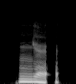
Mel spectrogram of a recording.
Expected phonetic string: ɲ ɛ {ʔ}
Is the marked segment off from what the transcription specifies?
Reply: no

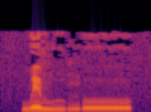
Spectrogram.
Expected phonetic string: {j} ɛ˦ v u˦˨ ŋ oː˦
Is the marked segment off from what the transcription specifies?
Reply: yes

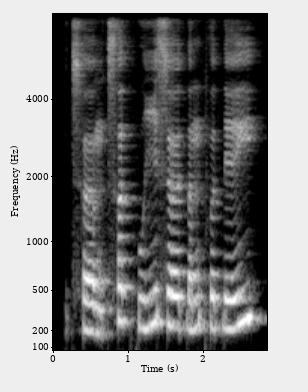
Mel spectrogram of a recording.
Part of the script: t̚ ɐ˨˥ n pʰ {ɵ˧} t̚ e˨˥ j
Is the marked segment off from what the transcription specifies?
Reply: no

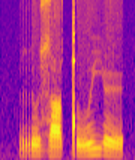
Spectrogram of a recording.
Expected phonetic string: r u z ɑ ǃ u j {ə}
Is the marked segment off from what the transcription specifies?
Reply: yes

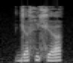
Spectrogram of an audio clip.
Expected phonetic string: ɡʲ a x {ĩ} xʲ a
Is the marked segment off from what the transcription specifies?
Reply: yes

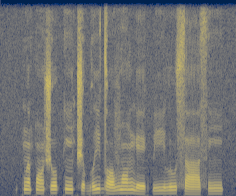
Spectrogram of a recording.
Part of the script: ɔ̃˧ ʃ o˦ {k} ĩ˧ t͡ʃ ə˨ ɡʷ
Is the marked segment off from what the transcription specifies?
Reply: no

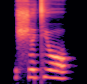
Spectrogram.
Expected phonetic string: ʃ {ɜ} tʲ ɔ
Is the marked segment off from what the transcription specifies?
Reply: no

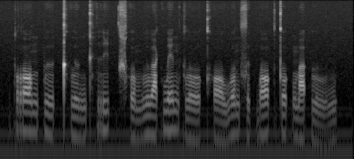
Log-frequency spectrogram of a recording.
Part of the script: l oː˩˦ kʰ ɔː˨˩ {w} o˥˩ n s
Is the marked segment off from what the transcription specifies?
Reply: no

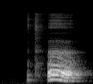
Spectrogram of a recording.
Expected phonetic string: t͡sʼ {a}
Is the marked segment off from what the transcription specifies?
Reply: yes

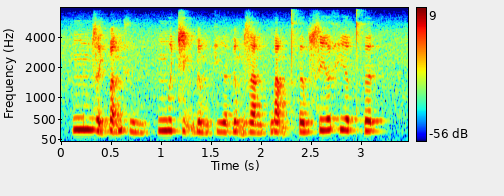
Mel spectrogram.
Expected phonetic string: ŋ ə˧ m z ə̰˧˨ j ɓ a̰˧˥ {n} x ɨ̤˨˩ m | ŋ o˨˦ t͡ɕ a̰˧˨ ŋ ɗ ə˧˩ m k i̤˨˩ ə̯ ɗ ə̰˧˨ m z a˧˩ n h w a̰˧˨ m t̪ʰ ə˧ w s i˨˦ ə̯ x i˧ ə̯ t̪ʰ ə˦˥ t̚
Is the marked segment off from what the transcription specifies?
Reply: no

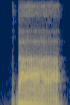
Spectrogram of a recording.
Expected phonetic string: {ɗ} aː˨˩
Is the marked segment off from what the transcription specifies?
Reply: no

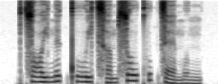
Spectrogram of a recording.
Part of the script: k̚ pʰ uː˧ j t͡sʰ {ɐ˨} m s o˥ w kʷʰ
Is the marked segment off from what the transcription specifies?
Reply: no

